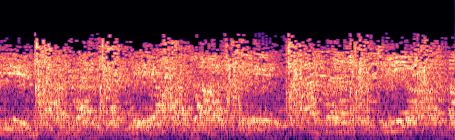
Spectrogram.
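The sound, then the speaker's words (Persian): Protesters chant slogans in Ekbatan, Tehran, a loud crowd of voices shouting in a steady, rhythmic beat of repeated bursts that continues throughout. “مردمی که در اکباتان شعار می دهند”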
